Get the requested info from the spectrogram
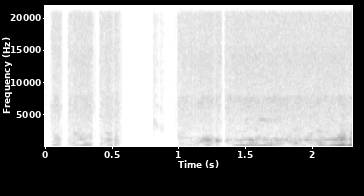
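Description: Near silence: faint background noise of an online call's audio, cutting out completely for a moment about half a second in.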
